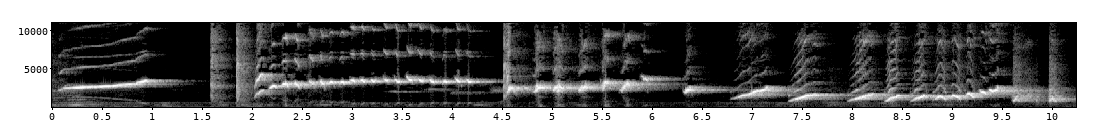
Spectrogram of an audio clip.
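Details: White-rumped shama song played in the morning to rouse silent shamas: a long pure rising whistle, sharp clicks, a sustained bright trill, then descending and rising whistled phrases.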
